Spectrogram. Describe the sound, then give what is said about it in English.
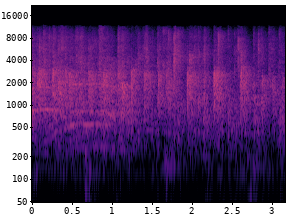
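A crowd applauds steadily, a dense wash of many hands clapping at once, sustained and fairly loud throughout without letting up, for a comedian leaving the stage after his set. “Give him a round of applause, everybody.”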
